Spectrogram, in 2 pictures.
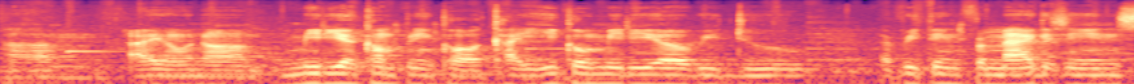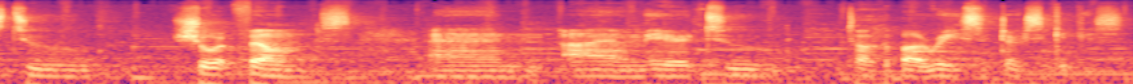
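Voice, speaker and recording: A man, an attorney, introducing himself and speaking in a measured, deliberate way on a panel. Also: low voice, little pitch movement. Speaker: attorney and entrepreneur. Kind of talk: discussion. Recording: music playing behind.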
